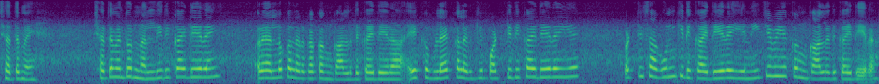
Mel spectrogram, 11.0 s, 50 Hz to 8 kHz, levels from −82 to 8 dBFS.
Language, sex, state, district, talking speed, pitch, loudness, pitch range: Hindi, female, Chhattisgarh, Raigarh, 225 wpm, 270 Hz, -16 LUFS, 245-300 Hz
